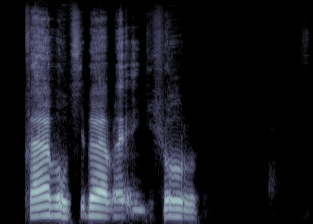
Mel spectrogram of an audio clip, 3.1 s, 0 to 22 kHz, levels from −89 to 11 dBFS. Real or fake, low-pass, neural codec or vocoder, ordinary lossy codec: fake; none; codec, 44.1 kHz, 1.7 kbps, Pupu-Codec; none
